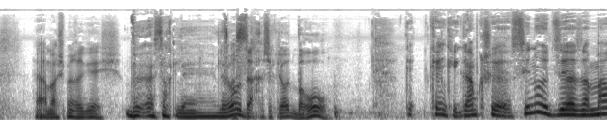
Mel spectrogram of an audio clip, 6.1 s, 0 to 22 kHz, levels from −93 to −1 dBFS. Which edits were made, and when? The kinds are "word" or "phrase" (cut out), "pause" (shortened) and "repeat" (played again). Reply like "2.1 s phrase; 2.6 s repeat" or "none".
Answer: 1.7 s word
